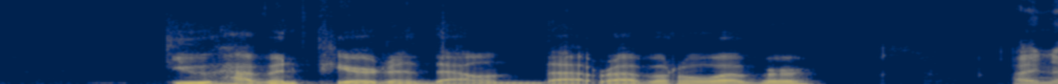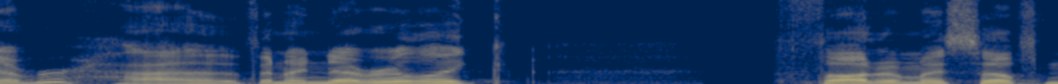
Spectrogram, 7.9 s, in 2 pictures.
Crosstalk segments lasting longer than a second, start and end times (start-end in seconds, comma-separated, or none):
none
